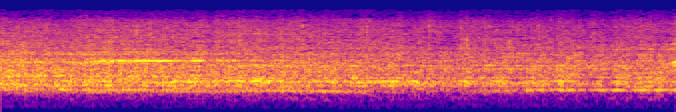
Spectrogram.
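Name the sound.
crowd cheering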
